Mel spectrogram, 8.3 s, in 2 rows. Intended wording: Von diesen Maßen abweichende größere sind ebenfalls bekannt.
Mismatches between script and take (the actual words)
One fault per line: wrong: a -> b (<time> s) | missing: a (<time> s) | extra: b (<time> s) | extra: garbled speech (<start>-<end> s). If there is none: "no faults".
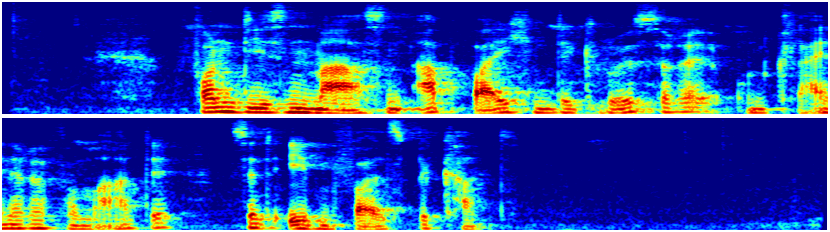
extra: und kleinere Formate (3.7 s)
